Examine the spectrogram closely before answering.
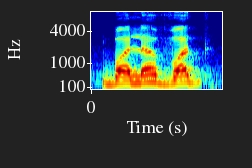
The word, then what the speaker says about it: बलवद: बल व पूरे के साथ आधा द वद, बलवद।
